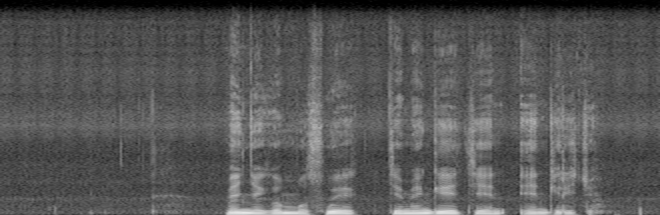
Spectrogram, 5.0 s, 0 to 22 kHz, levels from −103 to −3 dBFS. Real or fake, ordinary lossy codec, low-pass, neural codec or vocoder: real; none; none; none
